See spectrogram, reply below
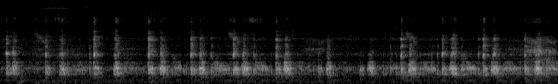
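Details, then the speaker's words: Fetal heartbeat at 16 weeks 3 days of pregnancy, recorded at a midwife appointment with the baby moving around: rapid galloping Doppler whooshes at about 140 a minute; midwife said all was well. "we were able to hear the baby's heartbeat and I was able to record it as well for Dan"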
